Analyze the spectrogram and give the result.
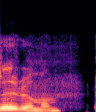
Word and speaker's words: Hagurumon: I never say his name right. Someone else say Haguramon? – The gear one. – Haguramon. – Oh. Okay, I was close. Hagurumon. And then Hagurumon.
